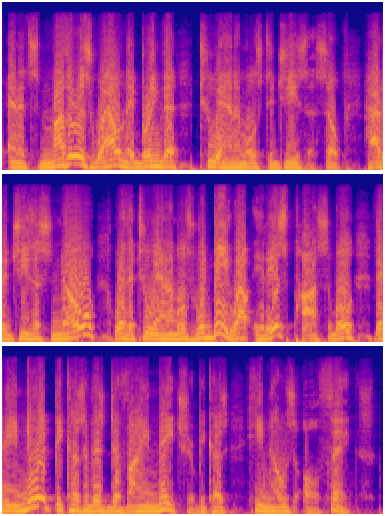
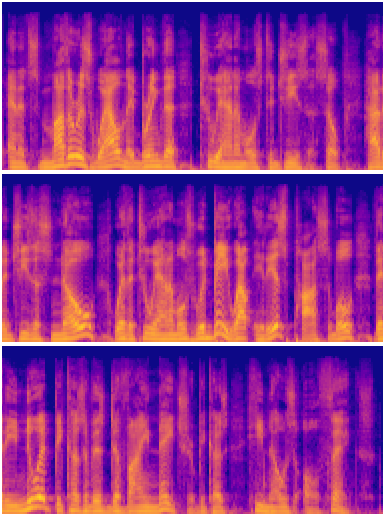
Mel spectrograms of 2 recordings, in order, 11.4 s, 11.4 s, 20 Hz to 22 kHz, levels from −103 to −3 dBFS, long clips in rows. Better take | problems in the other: second | distortion; heavy; 19% of the sound clipped

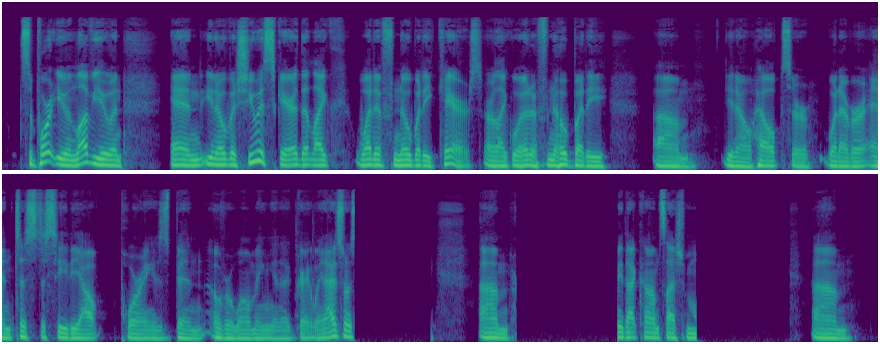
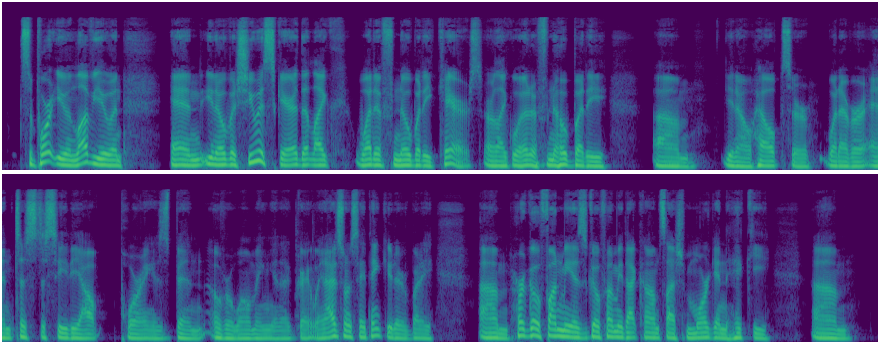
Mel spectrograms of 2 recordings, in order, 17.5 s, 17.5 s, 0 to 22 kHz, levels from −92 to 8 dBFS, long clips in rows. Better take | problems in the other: second | audio cutting out; at 12 s for 1 s, at 14 s for 1 s and at 16 s for 1 s

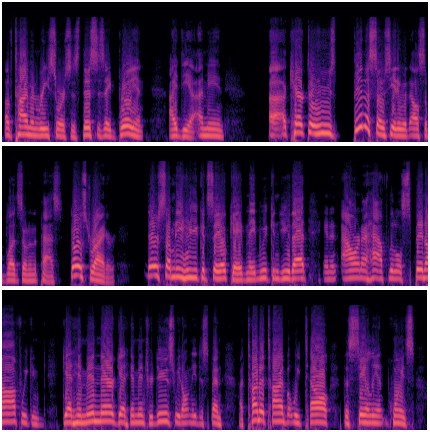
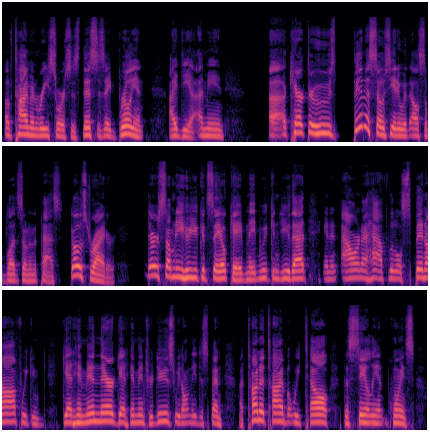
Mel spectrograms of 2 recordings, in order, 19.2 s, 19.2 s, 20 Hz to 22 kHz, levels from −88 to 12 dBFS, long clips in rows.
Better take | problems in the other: second | distortion; slight; 7% of the sound clipped

